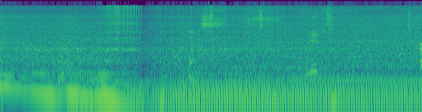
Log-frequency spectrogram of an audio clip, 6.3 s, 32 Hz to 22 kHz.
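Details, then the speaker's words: Toyota AE86 daily driver revved after first start; sharp blip then steady even drone, clean moderate exhaust tone not too loud not too quiet, no knocks or rattles; normal revving. "I love this car what a machine okay yeah it's all the exhaust is not too loud not too quiet let's hear it"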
